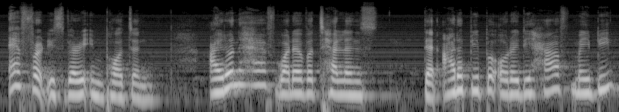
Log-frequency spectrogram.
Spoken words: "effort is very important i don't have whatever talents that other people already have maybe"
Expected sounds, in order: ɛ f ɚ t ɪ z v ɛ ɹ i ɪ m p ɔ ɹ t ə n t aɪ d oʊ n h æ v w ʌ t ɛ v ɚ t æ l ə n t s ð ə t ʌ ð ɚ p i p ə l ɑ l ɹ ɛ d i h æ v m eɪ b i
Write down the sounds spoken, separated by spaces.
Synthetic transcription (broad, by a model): ɛ f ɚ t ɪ s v ɛ ɹ i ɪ m p ɔ t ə n t aɪ d oʊ n h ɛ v w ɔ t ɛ v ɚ t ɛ l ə n s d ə t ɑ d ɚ p i p ə l ɑ l ɹ ɛ d i h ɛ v m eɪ b i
